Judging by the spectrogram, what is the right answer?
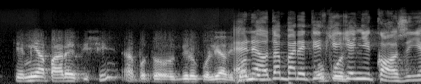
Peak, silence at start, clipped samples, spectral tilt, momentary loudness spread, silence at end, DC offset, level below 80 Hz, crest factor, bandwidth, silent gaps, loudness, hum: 0 dBFS; 0.15 s; under 0.1%; -4 dB/octave; 7 LU; 0 s; under 0.1%; -52 dBFS; 12 dB; 14.5 kHz; none; -13 LUFS; none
